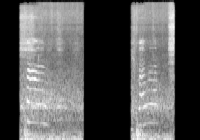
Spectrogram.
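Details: Kisuke, a pet cat sunbathing and happily raising its rear while being stroked by hand, gives two drawn-out meows about a second long each, separated by a short pause. Each has falling harmonic tones over a low background rumble.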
